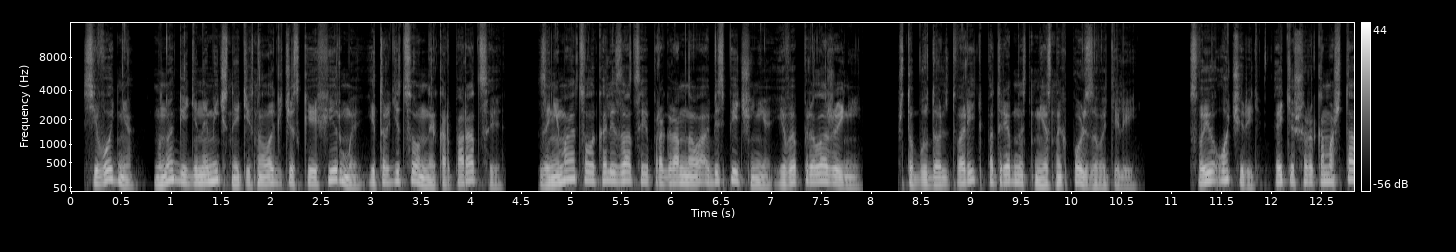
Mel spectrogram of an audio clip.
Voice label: Localization Narrative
